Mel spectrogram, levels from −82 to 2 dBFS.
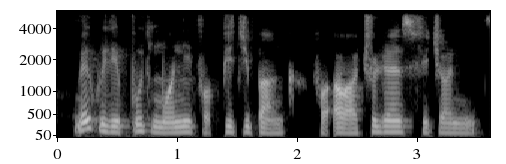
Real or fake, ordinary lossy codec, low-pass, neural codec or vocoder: real; none; 5.4 kHz; none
